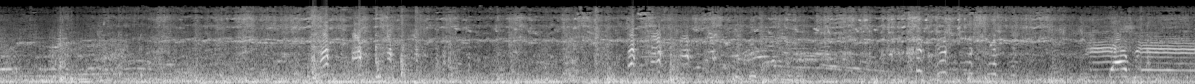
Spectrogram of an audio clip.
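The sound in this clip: A squeaking amusement ride gives off high squeals and short rising sweeps over constant loud crowd chatter and background noise.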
